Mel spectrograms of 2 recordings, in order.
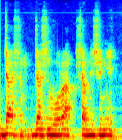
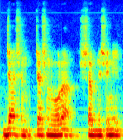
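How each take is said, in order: Both takes have the same delivery.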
